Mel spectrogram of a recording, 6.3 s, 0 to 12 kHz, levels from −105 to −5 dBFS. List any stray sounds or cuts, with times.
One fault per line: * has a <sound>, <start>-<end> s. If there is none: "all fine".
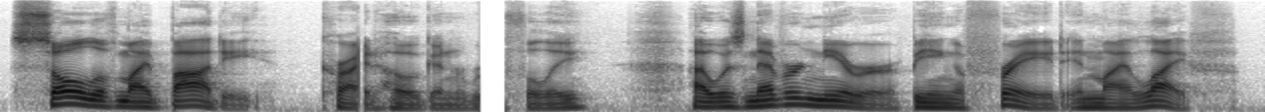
* has a dropout, 1.8-1.8 s
* has a dropout, 2.4-2.5 s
